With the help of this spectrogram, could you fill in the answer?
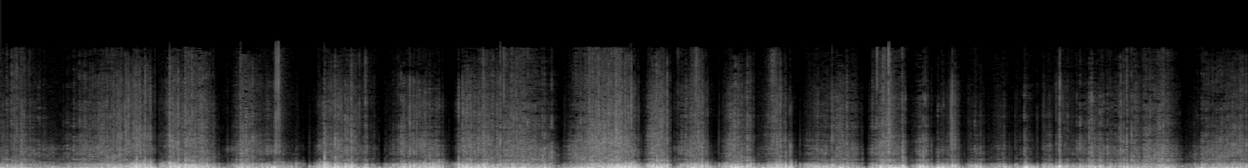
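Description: Short nails scratch fast across a flat chunky gold glitter craft sheet. The result is a rough, gritty scraping that comes in quick, uneven bursts with brief silent gaps, weighted low but hissing up into the highs.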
